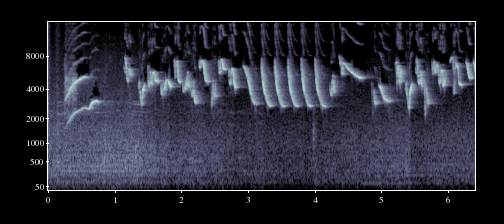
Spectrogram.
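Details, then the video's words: Yellow-fronted canary mule, a hybrid finch, singing high rising whistles, then a fast run of short downward-sweeping notes mixed with bright slurred phrases, steady and unbroken. "SERINUS Mozambicus | سيرينوس موزمبيق | Yellowfronted canary mule | Hybrid Finch | Nature Bird sounds"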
